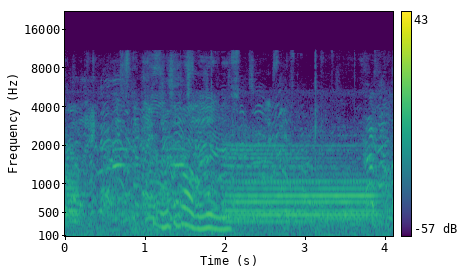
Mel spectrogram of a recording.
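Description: A horn sounds one long, steady, unwavering note for about two seconds, starting about halfway in and cutting off suddenly near the end, over spectators talking.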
